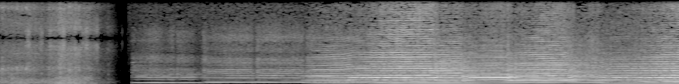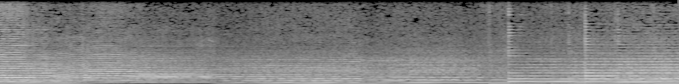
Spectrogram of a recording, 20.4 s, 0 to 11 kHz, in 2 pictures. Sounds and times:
Cello: 0:02.0 - 0:20.3.

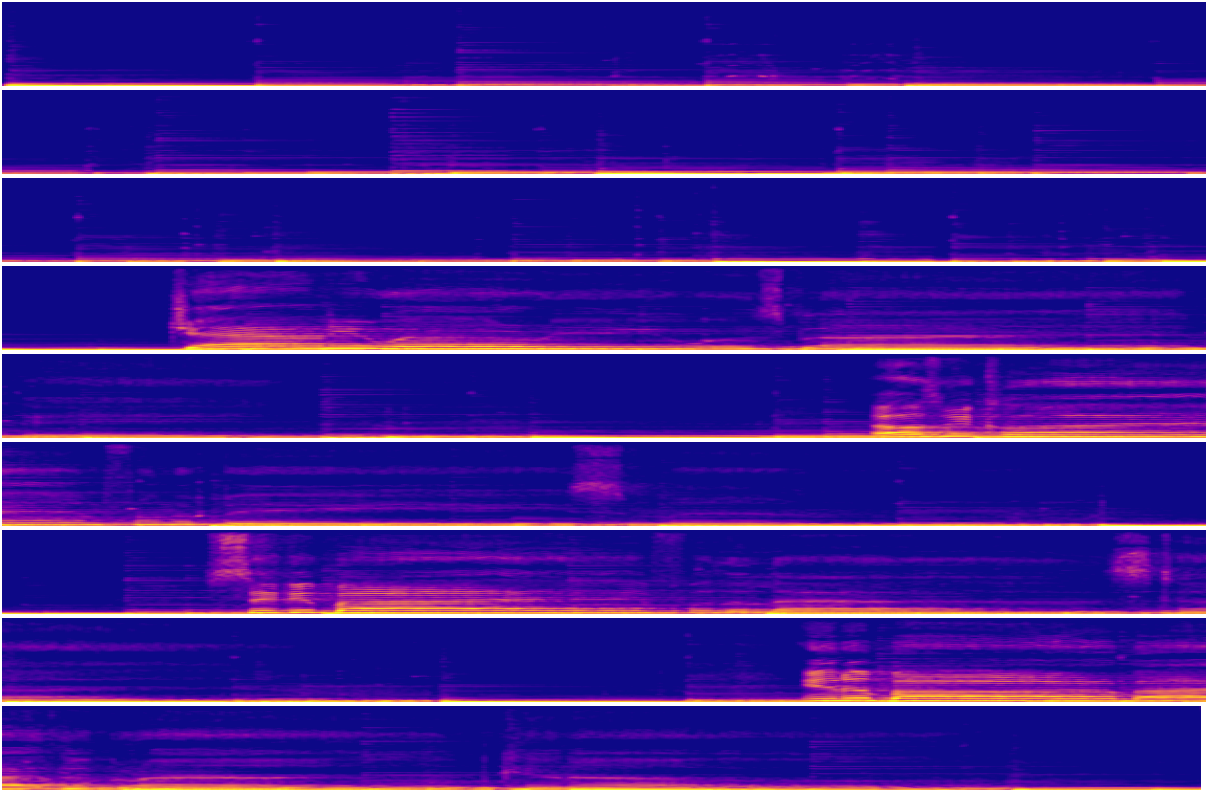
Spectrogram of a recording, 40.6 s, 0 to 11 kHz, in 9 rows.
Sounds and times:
Music: 0:00.0 - 0:40.6.

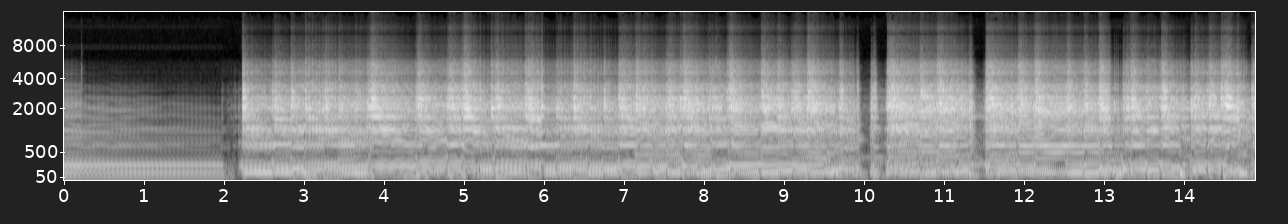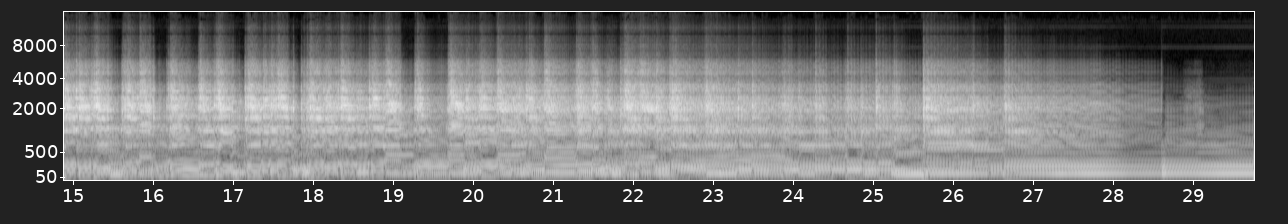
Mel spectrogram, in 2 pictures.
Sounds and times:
Music: 0:00.0 - 0:29.7.

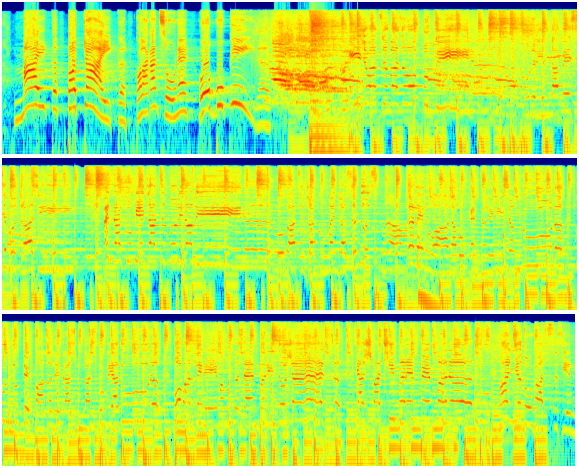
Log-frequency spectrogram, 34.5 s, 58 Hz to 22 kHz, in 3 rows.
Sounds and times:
Speech: 0:00.3 - 0:05.5
Dance music: 0:05.4 - 0:34.4.

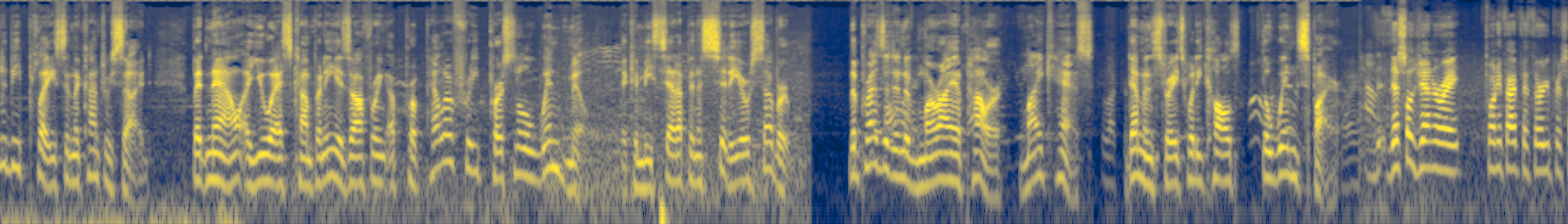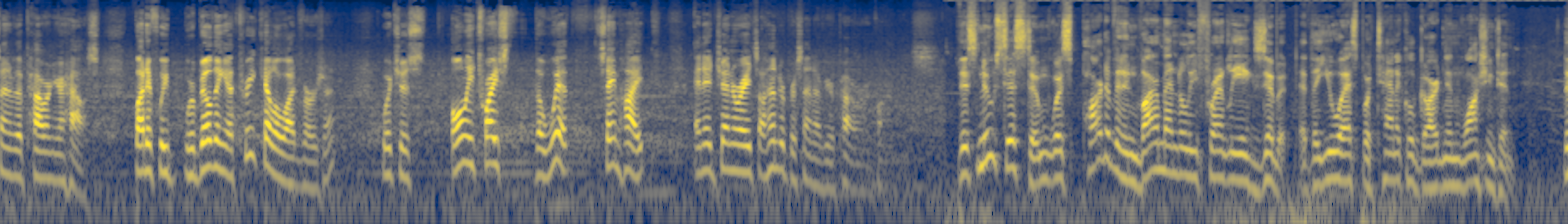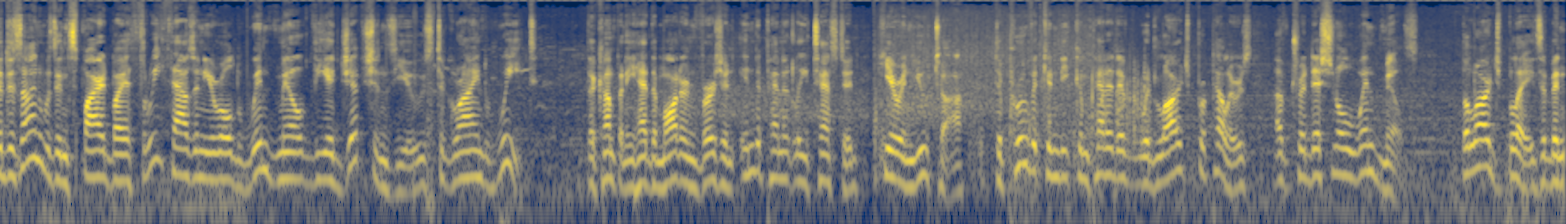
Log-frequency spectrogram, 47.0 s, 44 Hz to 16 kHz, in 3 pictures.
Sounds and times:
Speech: 0:00.0 - 0:08.0, 0:08.6 - 0:24.6, 0:25.3 - 0:47.0.

